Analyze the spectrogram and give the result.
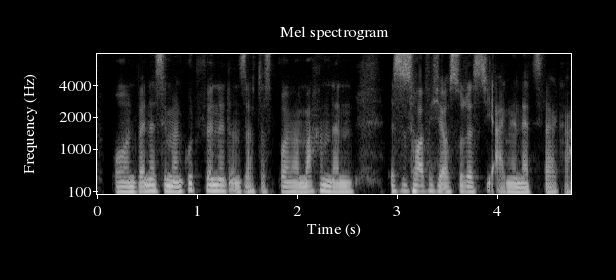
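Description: A man speaks very fast in a dark, mellow tone at fairly low pitch. His intonation stays fairly even, and the sound is dry and close with no echo. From Berlin, Germany. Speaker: lawyer and startup founder. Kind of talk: interview. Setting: remote recording.

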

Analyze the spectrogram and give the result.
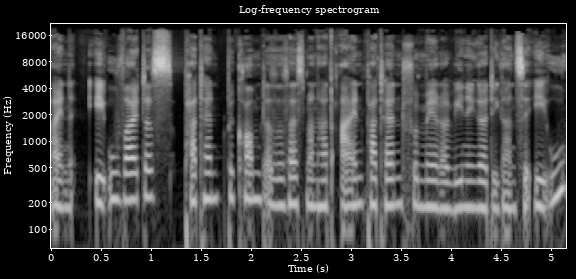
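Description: The woman's voice has a dark, mellow tone. No echo is present, and the sound is dry and close. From Swabia, near Stuttgart, Germany. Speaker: patent lawyer, law firm partner. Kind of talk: interview.

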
